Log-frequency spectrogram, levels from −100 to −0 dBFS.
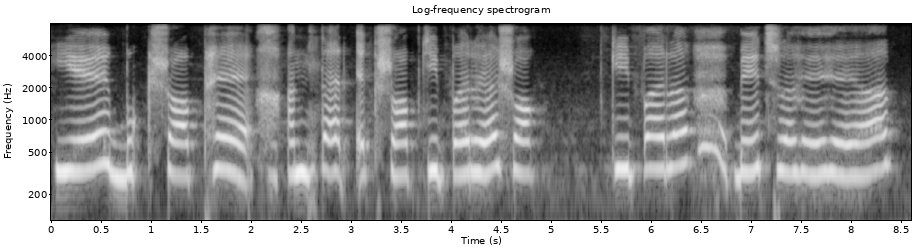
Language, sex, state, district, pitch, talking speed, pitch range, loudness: Hindi, female, Uttar Pradesh, Muzaffarnagar, 320 Hz, 90 wpm, 310-345 Hz, -14 LUFS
